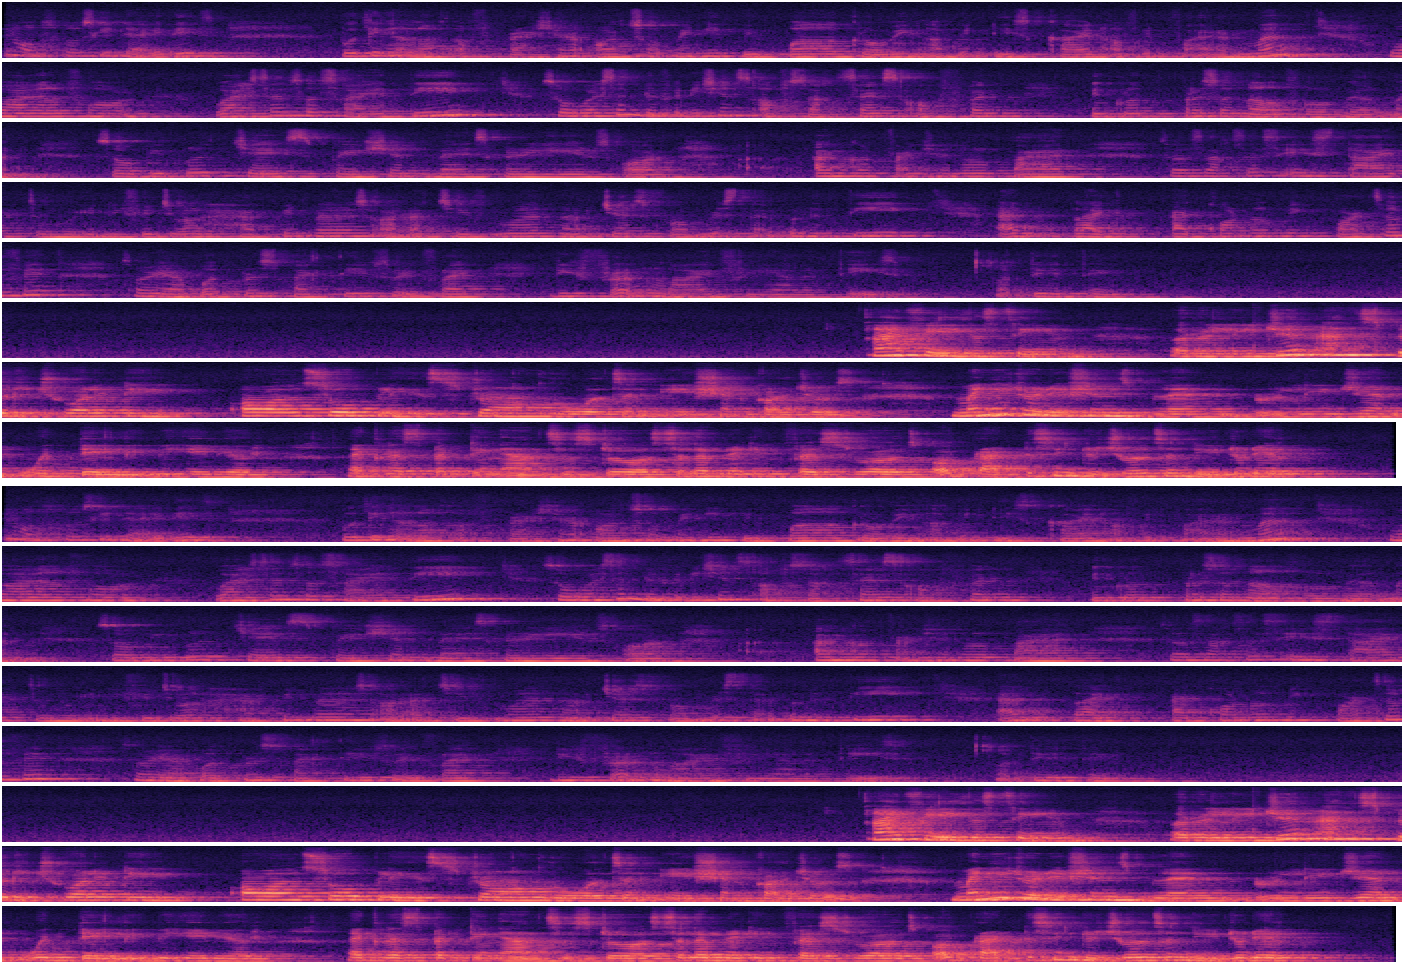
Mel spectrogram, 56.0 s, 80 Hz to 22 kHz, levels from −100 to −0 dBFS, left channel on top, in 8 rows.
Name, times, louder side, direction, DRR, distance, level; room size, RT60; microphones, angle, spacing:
voice 1, 0.0-7.7 8.1-17.6 18.0-26.5 26.8-32.5 33.0-33.7, right 1 dB, 20° left, 0 dB, 2.3 m, -40 dB
voice 2, 39.3-40.4 40.8-42.9 43.2-55.4, right 1 dB, 30° right, 2 dB, 2.7 m, -26 dB
13.5 x 12.0 x 7.5 m, 0.78 s
head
